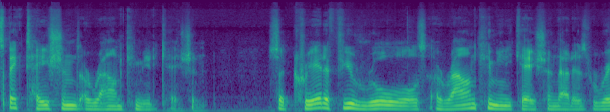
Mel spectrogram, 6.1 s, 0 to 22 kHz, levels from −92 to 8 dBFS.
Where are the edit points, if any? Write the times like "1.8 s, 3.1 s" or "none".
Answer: none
